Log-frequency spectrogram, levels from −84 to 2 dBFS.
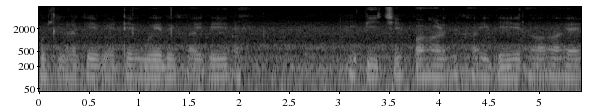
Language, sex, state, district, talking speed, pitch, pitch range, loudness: Hindi, male, Maharashtra, Dhule, 145 wpm, 105 Hz, 100-105 Hz, -42 LUFS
